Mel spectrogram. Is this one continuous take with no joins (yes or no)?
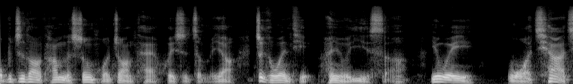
no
